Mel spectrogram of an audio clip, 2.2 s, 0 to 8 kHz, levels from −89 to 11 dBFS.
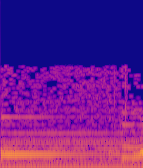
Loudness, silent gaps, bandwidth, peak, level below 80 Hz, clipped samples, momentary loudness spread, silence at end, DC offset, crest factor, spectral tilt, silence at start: -28 LUFS; none; 2.7 kHz; -10 dBFS; -44 dBFS; under 0.1%; 11 LU; 0 s; 1%; 16 dB; -16 dB/octave; 0 s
